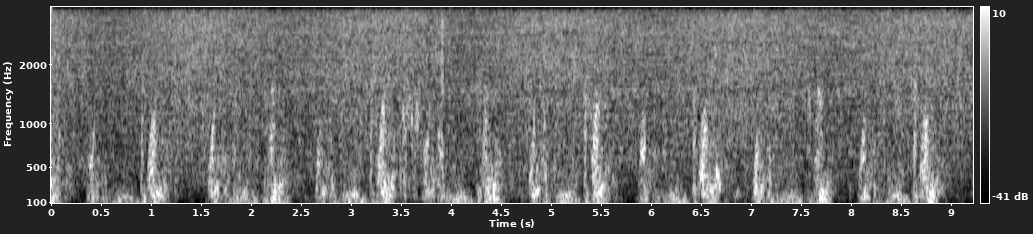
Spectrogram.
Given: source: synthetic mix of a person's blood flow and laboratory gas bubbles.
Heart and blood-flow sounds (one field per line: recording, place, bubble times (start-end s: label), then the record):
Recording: Doppler ultrasound of blood flow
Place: precordium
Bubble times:
3.47-3.72 s: bubbles
3.74-4.00 s: bubbles
From the record:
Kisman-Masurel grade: 211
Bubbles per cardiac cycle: several, 3 to 8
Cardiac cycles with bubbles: 1 to 10%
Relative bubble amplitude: barely perceptible (0.100 to 0.250)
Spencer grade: 1 (occasional bubble signal discernible with the cardiac motion signal, with majority of cardiac periods free of bubbles)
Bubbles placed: only in the low amplitude regions of the cardiac cycle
